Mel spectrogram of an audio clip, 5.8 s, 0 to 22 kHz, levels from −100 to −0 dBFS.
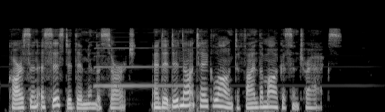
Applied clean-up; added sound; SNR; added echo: classical method spectral subtraction.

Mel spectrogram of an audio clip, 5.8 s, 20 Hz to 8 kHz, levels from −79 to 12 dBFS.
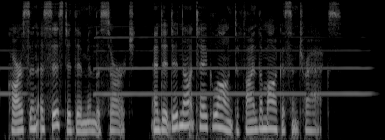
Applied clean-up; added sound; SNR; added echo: none; Wind instrument, woodwind instrument; 18 dB; none.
